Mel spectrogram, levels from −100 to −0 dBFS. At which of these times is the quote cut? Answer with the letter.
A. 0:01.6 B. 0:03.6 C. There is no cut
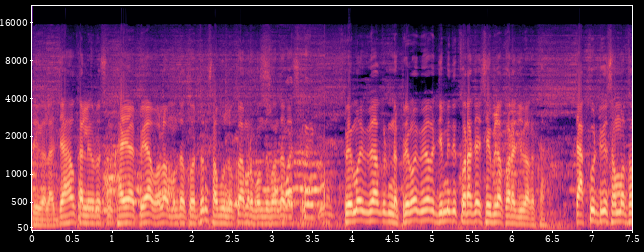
B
